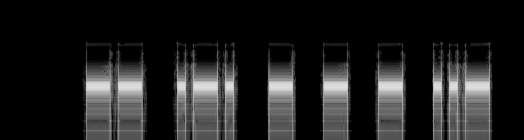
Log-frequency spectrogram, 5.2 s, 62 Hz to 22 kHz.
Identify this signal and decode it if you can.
Morse code, heard as a keyed tone, about 15 wpm, spaced as for 13 wpm, 600 Hz. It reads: MRTTTU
